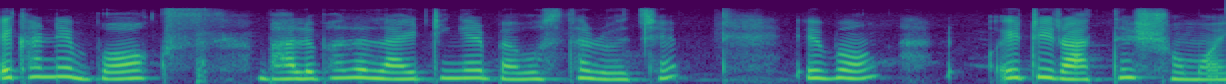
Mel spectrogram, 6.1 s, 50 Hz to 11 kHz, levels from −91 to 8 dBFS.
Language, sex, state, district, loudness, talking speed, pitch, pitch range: Bengali, female, West Bengal, Dakshin Dinajpur, -18 LUFS, 115 wpm, 290 Hz, 260-310 Hz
